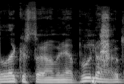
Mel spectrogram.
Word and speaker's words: A’bunadh: I still can't pronounce it right. – Yeah. Whatever. – I'm going to go pick it up later. – It's A’bunadh. – A’bunadh.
